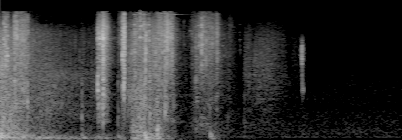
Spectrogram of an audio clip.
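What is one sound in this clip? Sharp rifle shots crack one after another.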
